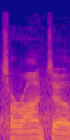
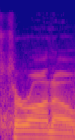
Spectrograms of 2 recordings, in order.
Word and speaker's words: Toronto: It's Toronto. I always blow it. I call it Toronto, being the American that I am. It's Toronto.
